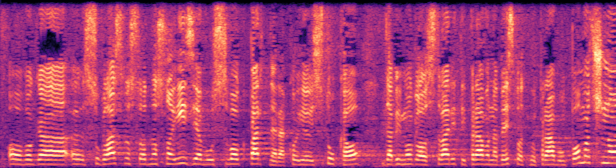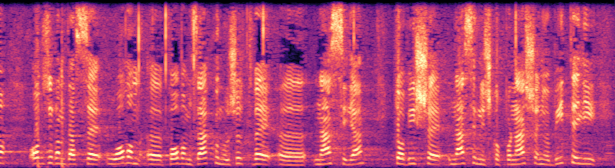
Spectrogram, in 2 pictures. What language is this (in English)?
Croatian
